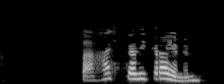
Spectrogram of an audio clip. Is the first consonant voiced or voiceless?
voiceless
